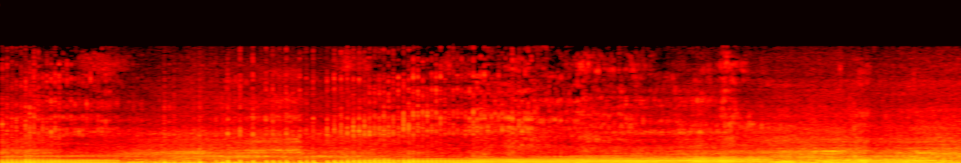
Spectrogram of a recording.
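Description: Motorcycle engine running under way, heard from the rider's seat. Its pitch climbs steadily as it accelerates for several seconds, then drops about two seconds before the end and holds steady.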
